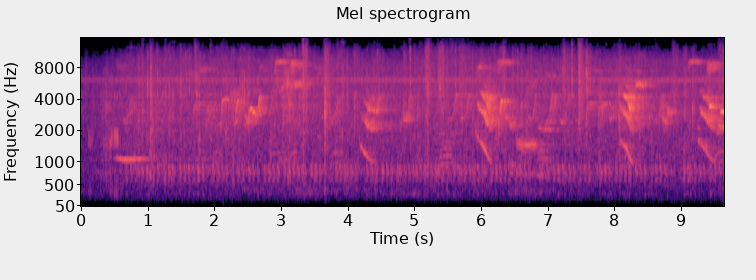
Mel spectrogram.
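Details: Andaman bulbul on Andaman Island, India, in March 2020, calling repeatedly: bright down-slurred chirps in small bursts every second or two, mixed with faint clicks and a steady hiss.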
